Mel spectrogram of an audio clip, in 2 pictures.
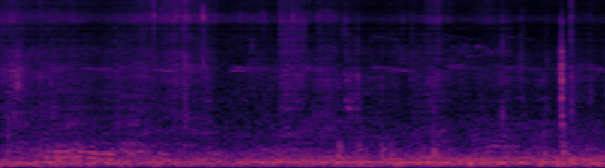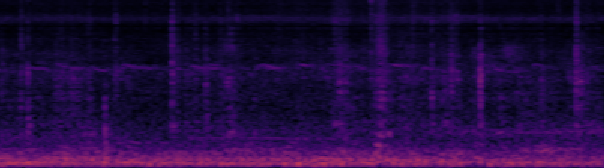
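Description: Outdoor ambience with faint bird chirps and scattered sharp clicks and taps as bamboo poles are handled and tied together, over a steady low rumble.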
